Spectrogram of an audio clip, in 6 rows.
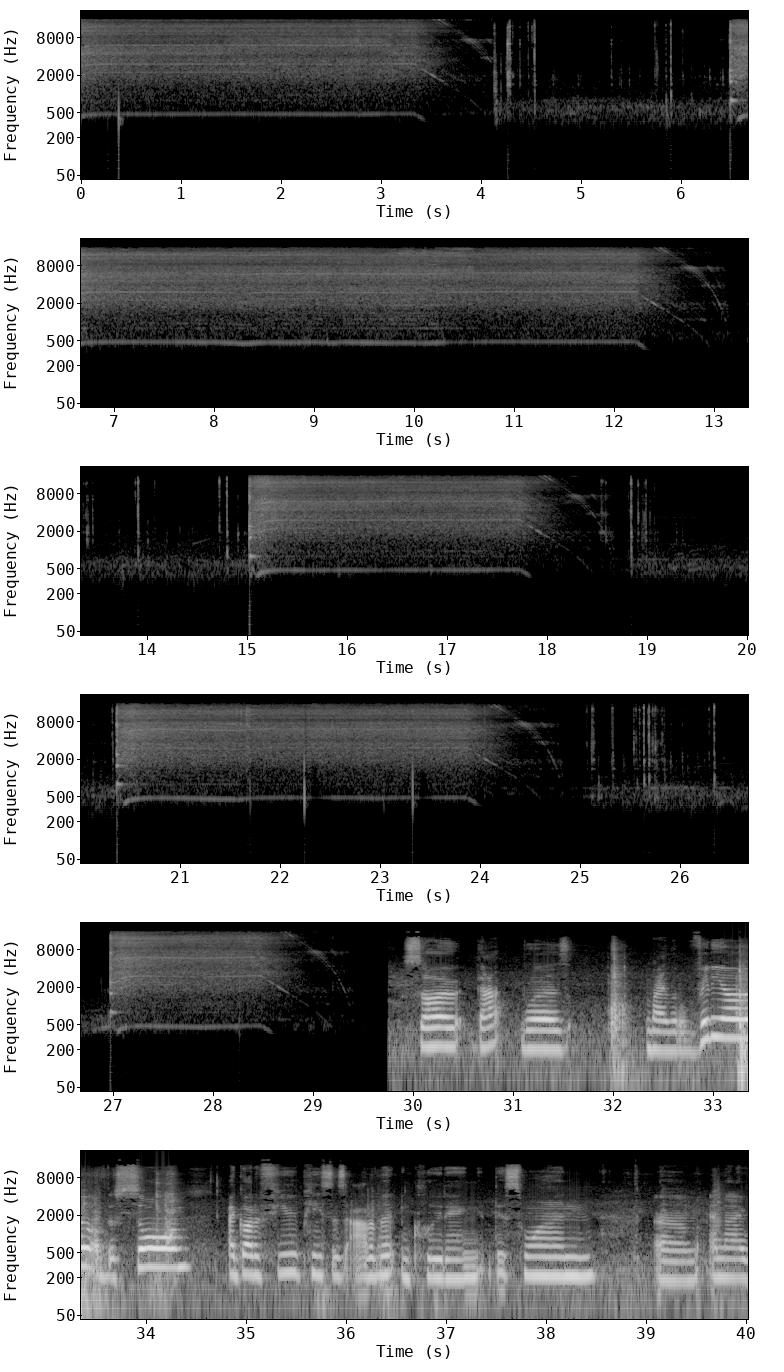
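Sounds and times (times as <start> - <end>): table saw whining: 0.0 - 4.2, 6.5 - 13.2, 15.0 - 24.9, 26.9 - 30.0.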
